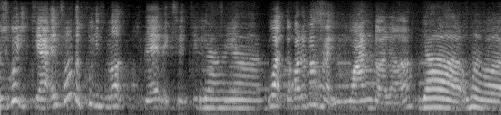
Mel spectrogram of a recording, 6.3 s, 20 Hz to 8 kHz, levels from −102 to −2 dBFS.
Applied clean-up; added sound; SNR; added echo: neural separator model SepFormer DNS4.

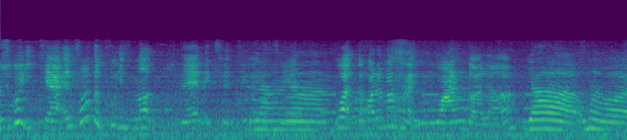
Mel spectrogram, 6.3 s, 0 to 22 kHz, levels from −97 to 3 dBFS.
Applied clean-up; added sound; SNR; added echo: none; Telephone; 18 dB; reverberation time 1.7 s.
